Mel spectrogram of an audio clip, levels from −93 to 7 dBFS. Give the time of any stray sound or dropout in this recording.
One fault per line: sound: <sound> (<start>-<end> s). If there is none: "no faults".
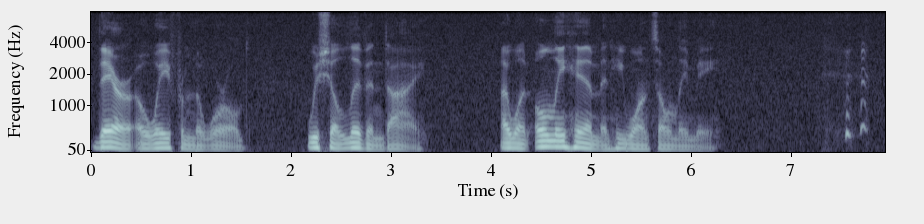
sound: laugh (7.3-7.8 s)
